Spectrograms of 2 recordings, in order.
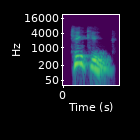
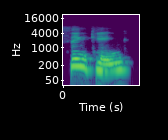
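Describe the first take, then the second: First: The word begins with a hard t sound. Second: The word begins with a soft th sound. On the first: "they say tink, tinking" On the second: "they don't say thinking"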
